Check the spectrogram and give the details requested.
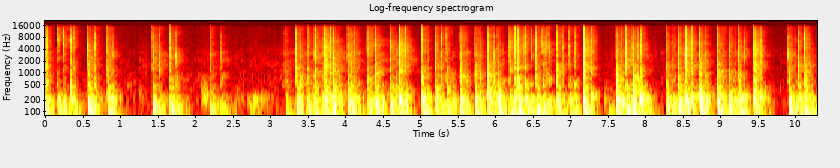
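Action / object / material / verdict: tap / plastic laptop keyboard / plastic / none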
